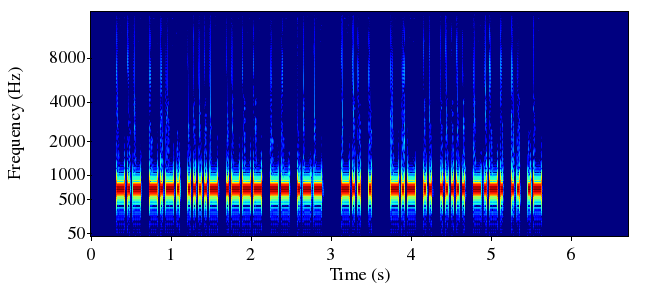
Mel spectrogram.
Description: Morse code, heard as a keyed tone, about 36 wpm, 700 Hz. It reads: KC4JMW DE KI5CIA
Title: USA Callsign DE Callsign 35wpm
